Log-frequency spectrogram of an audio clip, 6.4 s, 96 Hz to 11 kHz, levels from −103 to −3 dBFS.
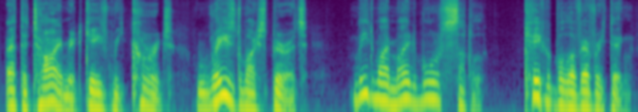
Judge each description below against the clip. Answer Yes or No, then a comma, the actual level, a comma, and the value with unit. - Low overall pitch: Yes, low, 125 Hz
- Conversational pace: Yes, average, 170 wpm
